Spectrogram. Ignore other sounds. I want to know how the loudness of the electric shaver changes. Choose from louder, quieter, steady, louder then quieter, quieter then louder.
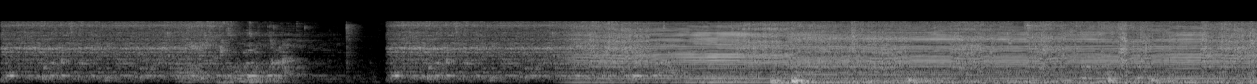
steady.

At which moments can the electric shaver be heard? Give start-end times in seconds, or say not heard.
5.5-12.5.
